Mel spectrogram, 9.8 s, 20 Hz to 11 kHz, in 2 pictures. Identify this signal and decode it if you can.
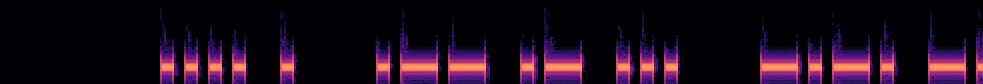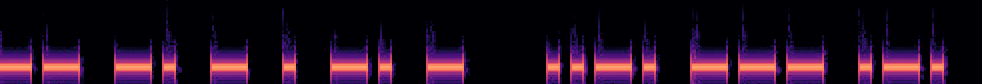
Morse code, heard as a keyed tone, about 21 wpm, 700 Hz. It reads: HE WAS CONTENT FOR
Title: Sentences from Top 1000 Words - Review Part 6 - 20wpm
